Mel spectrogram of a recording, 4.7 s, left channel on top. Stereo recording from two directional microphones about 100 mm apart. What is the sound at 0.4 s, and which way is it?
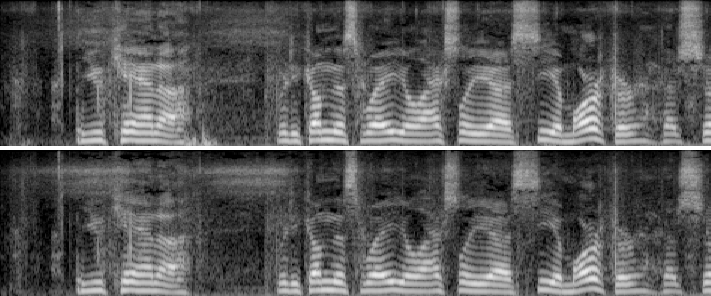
Speech, 25° left (ahead or behind).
